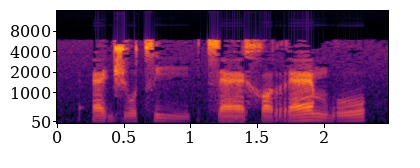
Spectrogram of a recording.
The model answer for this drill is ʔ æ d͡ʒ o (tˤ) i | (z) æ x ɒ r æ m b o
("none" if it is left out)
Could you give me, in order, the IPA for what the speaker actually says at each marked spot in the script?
t͡s, t͡s

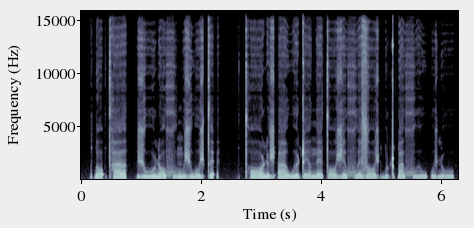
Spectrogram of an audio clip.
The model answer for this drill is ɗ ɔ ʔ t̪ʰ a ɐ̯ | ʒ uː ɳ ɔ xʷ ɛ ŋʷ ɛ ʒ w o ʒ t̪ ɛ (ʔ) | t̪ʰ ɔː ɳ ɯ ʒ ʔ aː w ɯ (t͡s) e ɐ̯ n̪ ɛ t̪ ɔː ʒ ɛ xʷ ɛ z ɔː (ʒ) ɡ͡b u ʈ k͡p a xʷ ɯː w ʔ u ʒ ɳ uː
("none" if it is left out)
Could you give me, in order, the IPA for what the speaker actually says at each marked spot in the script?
ʔ, ʈ, ʒ

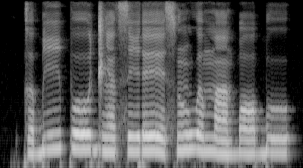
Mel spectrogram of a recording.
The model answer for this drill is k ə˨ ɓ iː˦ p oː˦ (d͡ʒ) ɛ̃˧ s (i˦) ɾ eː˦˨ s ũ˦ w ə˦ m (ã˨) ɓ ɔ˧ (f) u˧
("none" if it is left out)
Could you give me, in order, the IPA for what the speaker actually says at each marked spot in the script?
d͡ʒ, i˧, ã˧, ɓ

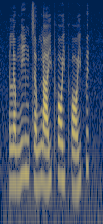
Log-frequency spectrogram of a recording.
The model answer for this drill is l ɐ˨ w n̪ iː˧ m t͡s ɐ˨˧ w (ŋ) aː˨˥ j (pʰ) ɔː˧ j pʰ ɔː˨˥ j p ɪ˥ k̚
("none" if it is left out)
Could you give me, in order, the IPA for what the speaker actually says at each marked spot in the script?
ŋ, pʰ

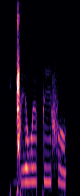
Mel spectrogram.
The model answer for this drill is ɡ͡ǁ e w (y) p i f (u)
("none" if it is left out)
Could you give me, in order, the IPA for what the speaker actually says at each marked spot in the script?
ɨ, u

